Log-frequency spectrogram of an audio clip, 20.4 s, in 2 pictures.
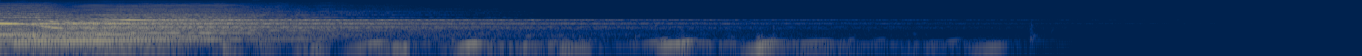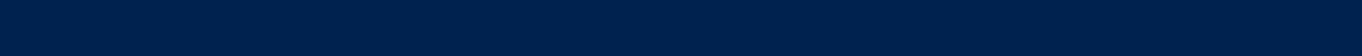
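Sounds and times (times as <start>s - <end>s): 
whales theme music: 0.0s - 4.8s.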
